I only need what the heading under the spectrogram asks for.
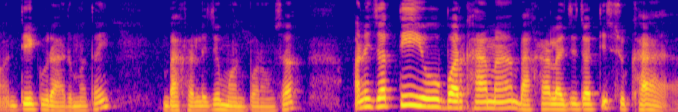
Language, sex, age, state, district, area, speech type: Nepali, male, 45-60, West Bengal, Kalimpong, rural, spontaneous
